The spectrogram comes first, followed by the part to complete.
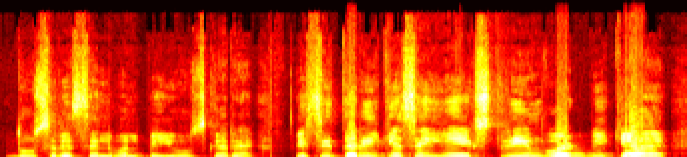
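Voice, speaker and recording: A man's voice: sits high, a little fast, mellow. A man teaching English exam prep in a lecture, mixing Hindi with English terms and answering his own questions. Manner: asks the class questions, then answers them himself.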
